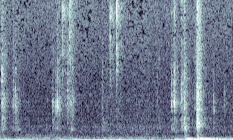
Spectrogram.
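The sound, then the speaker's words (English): Rapid clicking of keys on a computer keyboard, an irregular flurry of light taps over a low steady hum, with no one speaking. “You're really struggling with typing.”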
